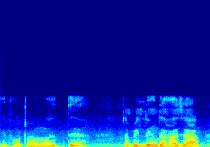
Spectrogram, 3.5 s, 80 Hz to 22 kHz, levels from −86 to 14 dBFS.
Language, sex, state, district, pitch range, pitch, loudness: Bengali, female, Assam, Hailakandi, 215-225 Hz, 220 Hz, -16 LUFS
